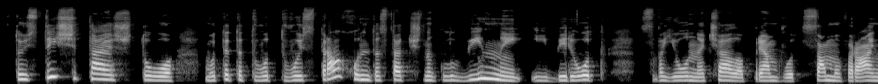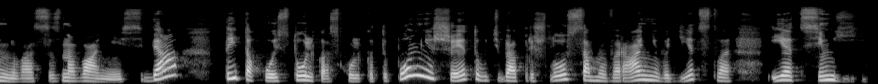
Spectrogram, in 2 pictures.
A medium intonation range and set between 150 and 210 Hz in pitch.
Yes: average, 4.5 semitones; high, 190 Hz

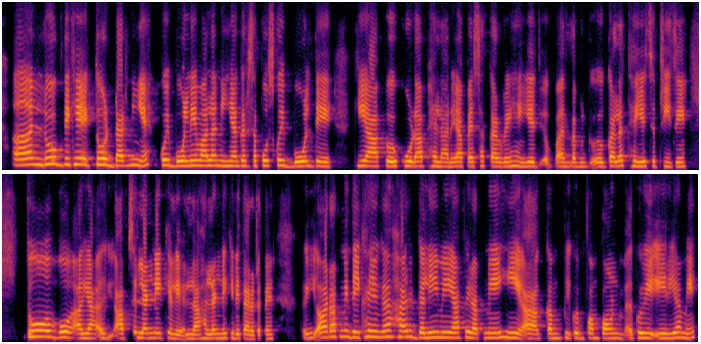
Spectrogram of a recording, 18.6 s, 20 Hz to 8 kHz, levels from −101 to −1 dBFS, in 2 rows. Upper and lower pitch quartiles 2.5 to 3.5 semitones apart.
Yes: average, 2.8 semitones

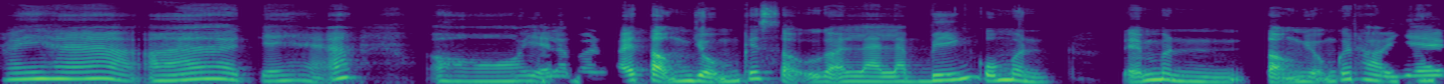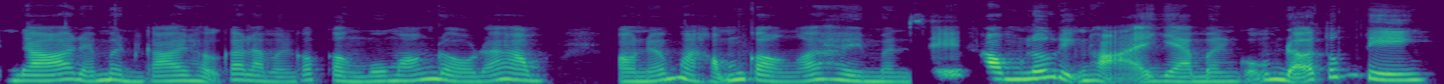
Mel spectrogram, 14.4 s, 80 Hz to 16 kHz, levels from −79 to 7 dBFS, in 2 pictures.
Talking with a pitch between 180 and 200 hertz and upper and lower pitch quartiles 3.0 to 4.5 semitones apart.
No: high, 195 Hz; average, 5.0 semitones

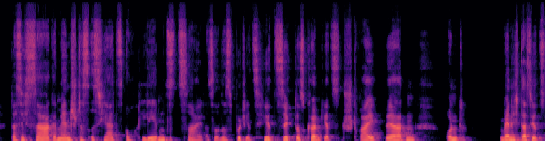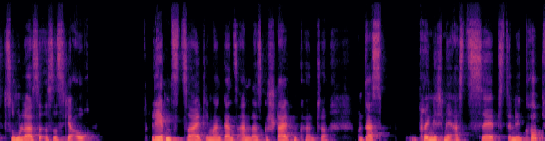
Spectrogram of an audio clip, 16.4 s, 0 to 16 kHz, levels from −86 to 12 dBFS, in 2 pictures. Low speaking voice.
No: high, 200 Hz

